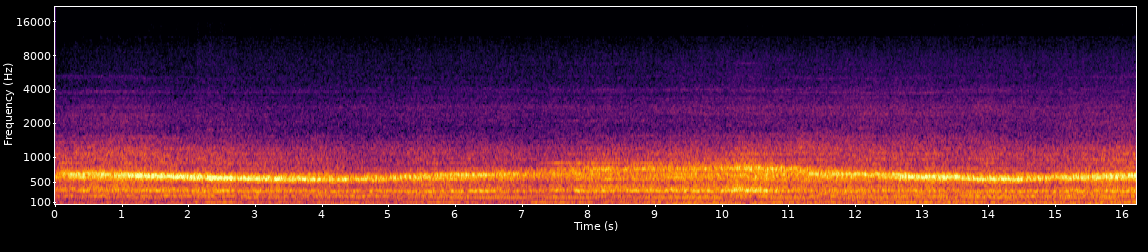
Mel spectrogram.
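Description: A sustained drone in the album's music. It fades in, holds one slowly wavering pitch with a lower layer beneath it, and cuts off suddenly just after the end.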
